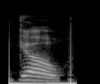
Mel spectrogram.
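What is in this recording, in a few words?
"go", American English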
